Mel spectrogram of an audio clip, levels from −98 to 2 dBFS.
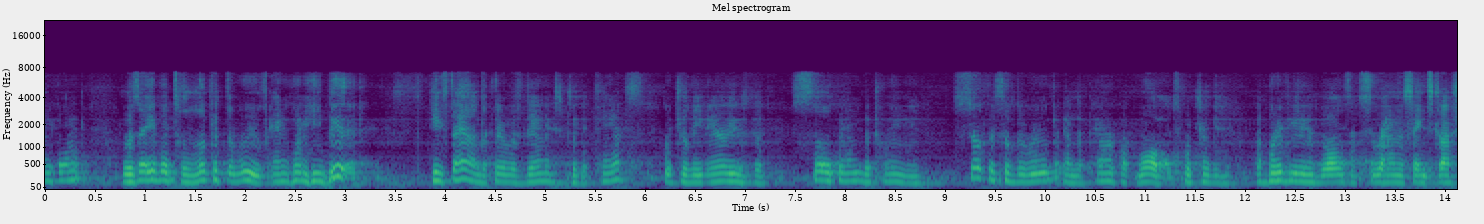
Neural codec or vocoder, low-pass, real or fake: codec, 24 kHz, 1 kbps, SNAC; 7.2 kHz; fake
